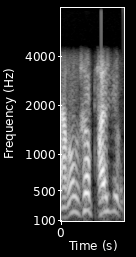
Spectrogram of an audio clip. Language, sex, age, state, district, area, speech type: Bengali, male, 60+, West Bengal, Howrah, urban, conversation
